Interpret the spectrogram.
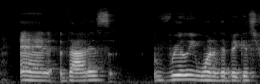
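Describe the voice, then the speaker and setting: A woman talks with a Long Island accent. Her pace is fairly slow. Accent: New York (Long Island) American. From Long Island, New York, US. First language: Polish. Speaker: fitness coach. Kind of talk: personal story vlog. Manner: casual, many fillers.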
